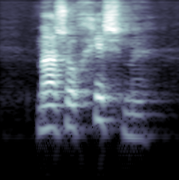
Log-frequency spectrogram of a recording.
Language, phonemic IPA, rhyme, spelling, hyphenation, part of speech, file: Dutch, /ˌmɑ.soːˈxɪs.mə/, -ɪsmə, masochisme, ma‧so‧chis‧me, noun, Nl-masochisme.ogg
- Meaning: masochism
